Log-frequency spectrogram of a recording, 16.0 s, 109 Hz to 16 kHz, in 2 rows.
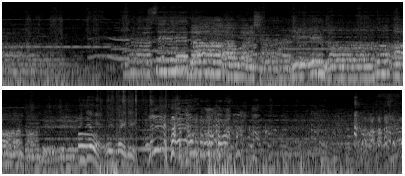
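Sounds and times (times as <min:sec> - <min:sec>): voices chanting in harmony: 0:00.0 - 0:12.1
steady low drone: 0:00.0 - 0:16.0.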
